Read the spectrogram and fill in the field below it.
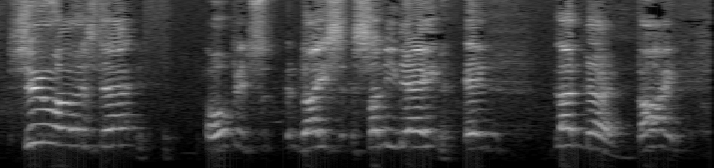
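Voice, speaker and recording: A man's extremely high-pitched, raised and projected voice, very slow, with lively intonation over noticeable background noise. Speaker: parody field reporter. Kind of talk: comedic parody news report.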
